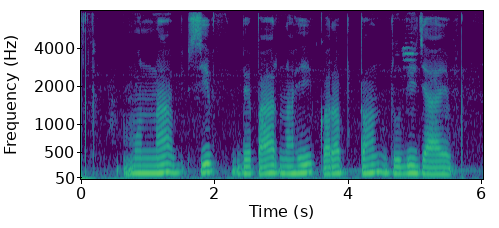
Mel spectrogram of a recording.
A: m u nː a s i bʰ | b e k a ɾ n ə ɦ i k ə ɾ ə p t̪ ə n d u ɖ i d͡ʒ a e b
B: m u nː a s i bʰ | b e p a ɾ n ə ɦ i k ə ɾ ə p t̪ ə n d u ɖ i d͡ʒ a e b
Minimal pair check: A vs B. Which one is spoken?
B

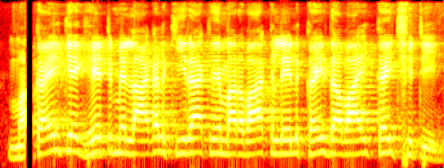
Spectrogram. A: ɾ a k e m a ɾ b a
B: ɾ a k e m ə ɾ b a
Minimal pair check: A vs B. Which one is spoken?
B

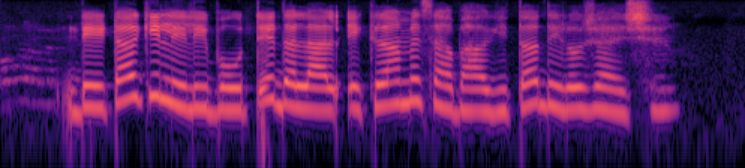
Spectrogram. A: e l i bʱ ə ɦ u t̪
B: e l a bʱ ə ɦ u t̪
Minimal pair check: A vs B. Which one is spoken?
A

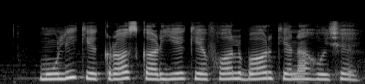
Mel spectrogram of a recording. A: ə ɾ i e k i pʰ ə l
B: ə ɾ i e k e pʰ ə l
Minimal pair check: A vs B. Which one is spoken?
B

